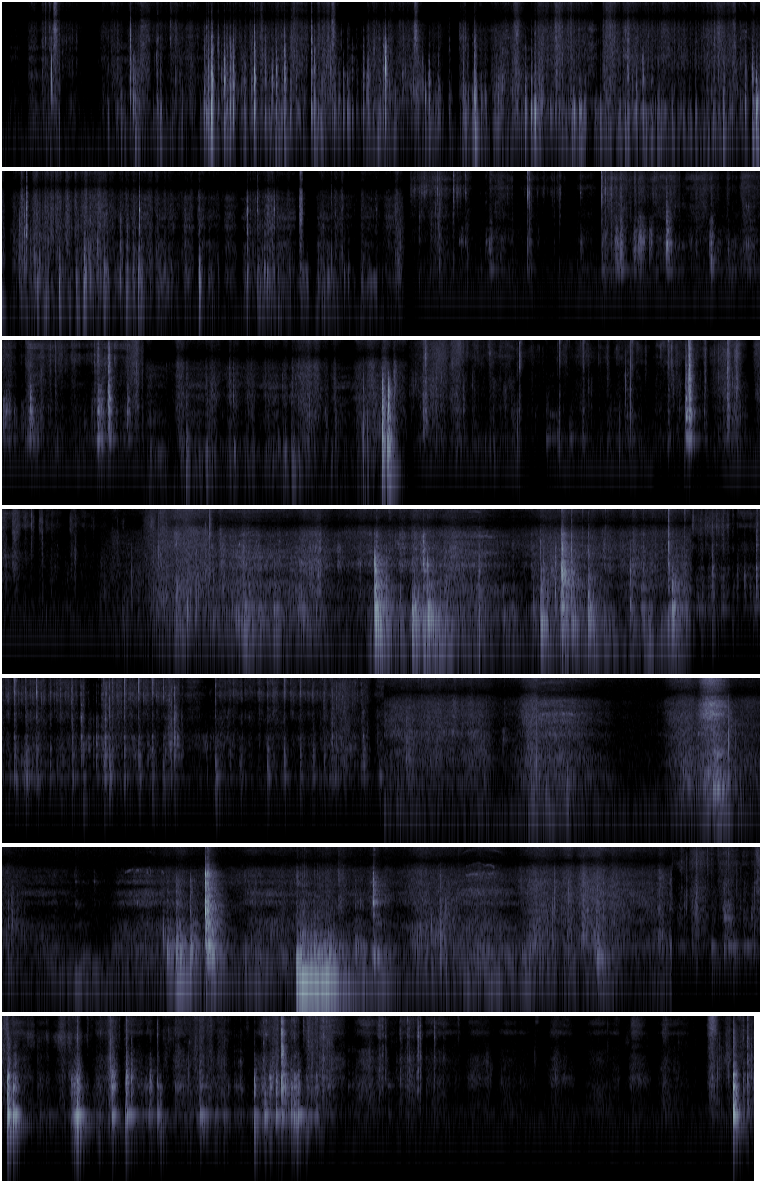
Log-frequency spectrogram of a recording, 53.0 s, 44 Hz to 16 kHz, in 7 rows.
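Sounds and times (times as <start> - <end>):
scraping and rattling: 1.1 - 10.3.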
